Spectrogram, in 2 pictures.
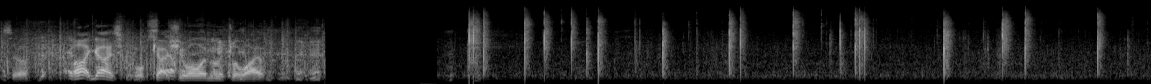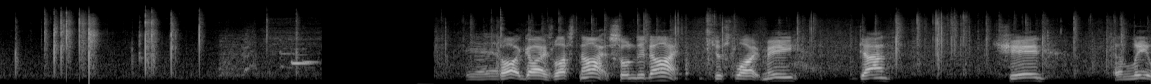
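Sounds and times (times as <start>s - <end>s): paper burning with crackling snaps: 0.0s - 3.2s, 4.4s - 14.5s, 15.9s - 23.0s.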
